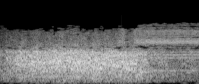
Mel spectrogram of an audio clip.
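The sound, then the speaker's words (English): A harsh, raspy buzzer drones steadily for about two seconds, loud and unbroken, easing slightly in level toward the end. “Is that the buzzer?”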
